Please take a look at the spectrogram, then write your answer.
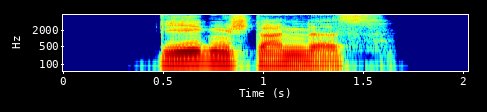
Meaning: genitive singular of Gegenstand
- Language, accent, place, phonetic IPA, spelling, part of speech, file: German, Germany, Berlin, [ˈɡeːɡn̩ʃtandəs], Gegenstandes, noun, De-Gegenstandes.ogg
